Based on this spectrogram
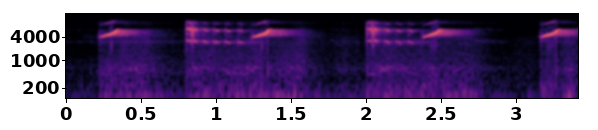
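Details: Common iora copying a kingfisher, recorded for training other birds: a single rising whistle, then two phrases of five rapid buzzy pulses, each ending in a loud upward-swept note.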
